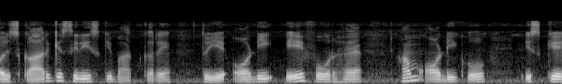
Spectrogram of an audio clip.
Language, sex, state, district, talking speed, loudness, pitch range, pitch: Hindi, male, Odisha, Malkangiri, 190 wpm, -18 LUFS, 105-130 Hz, 110 Hz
